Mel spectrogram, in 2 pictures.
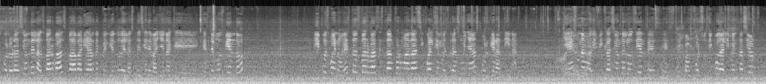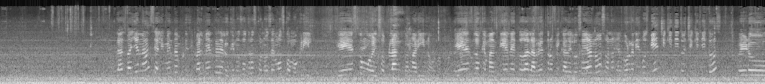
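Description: Steady low road and engine rumble of a moving vehicle, heard from inside the cabin, with a woman's voice talking over it in stretches.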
